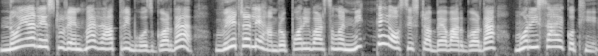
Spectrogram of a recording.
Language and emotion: Nepali, angry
